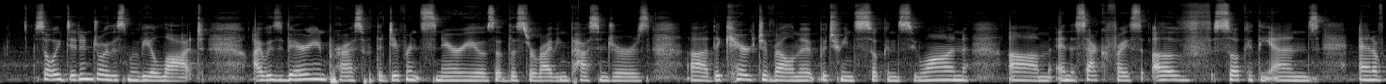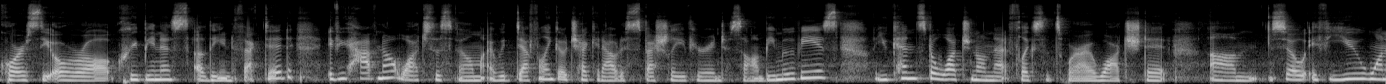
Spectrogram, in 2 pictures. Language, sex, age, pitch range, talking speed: English, female, 10-29, 190-235 Hz, 180 wpm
